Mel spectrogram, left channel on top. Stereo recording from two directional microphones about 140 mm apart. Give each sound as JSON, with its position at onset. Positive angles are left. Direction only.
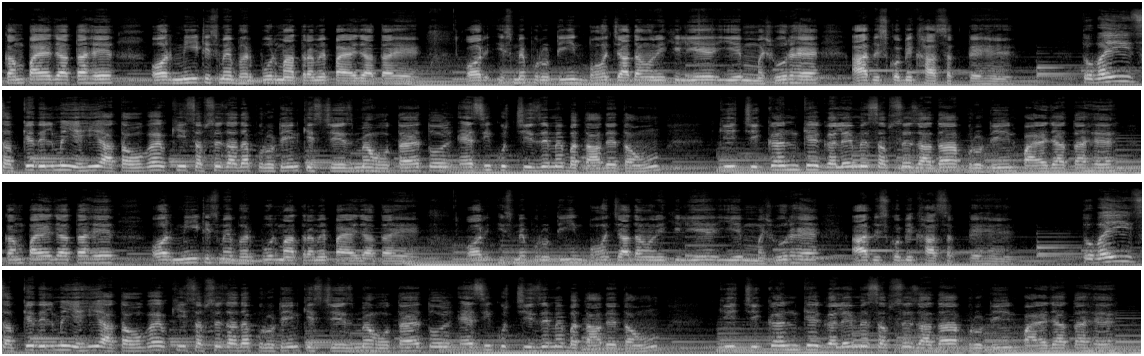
{"t": 0.0, "sound": "speech", "side_deg": 60}
{"t": 10.8, "sound": "speech", "side_deg": 40}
